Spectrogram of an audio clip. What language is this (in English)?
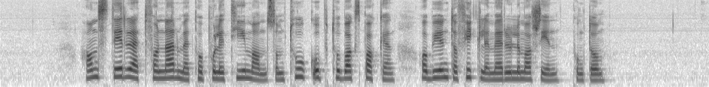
Norwegian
